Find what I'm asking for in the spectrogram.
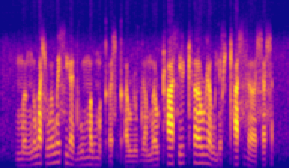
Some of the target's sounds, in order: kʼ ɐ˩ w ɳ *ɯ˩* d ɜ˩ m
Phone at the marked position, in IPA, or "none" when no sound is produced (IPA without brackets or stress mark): u˩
